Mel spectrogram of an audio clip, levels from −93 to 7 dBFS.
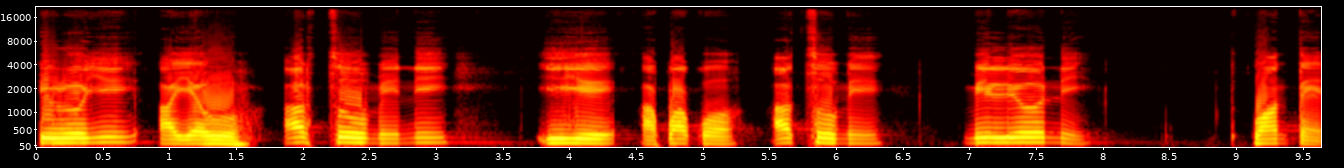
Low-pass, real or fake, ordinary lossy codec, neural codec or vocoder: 19.8 kHz; real; none; none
